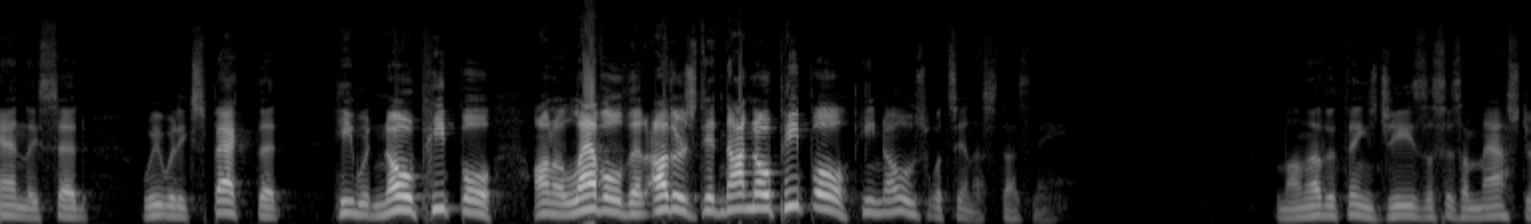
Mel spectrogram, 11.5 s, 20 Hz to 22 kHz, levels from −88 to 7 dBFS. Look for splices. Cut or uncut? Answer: uncut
